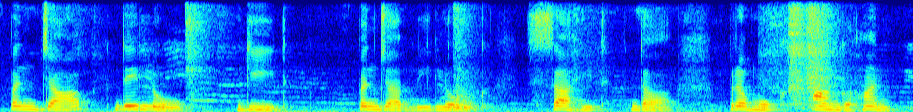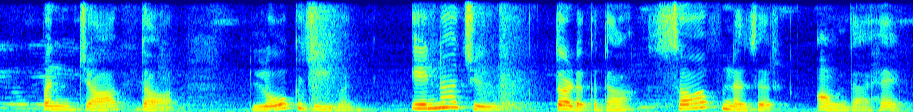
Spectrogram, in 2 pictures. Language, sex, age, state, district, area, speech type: Punjabi, female, 18-30, Punjab, Jalandhar, urban, spontaneous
